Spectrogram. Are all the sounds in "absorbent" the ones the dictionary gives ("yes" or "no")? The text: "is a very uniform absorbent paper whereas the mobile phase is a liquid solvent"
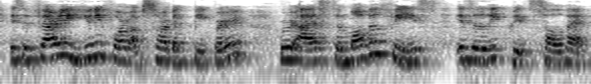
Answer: no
